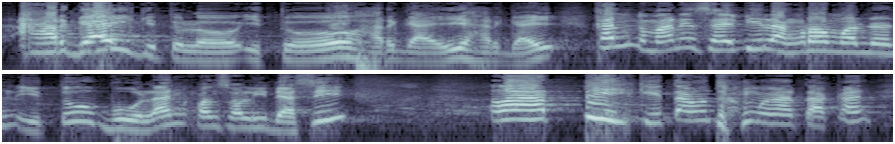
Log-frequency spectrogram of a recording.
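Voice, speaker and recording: A middle-aged man preaching with a Sundanese accent, teasing his listeners and acting out little family scenes, then dropping to a soft gentle tone for advice. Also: very high-pitched, wildly swooping pitch, normal speed. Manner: playful, teasing, acts out wife and husband in quoted voices. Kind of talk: lively sermon to a congregation.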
